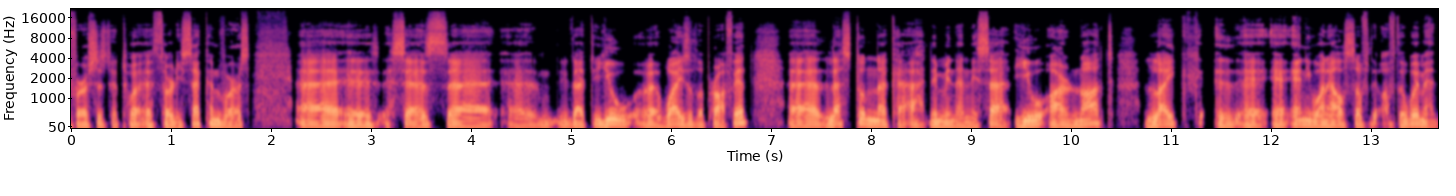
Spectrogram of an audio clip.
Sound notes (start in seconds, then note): 7.5 speaking Arabic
